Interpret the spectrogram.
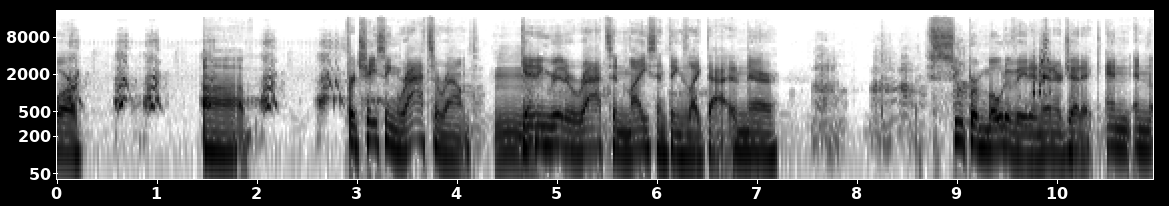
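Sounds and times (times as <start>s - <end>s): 
speech: 0.0s - 0.4s, 1.5s - 2.0s, 2.9s - 10.9s
small Jack Russell terrier barking: 0.0s - 1.1s, 2.0s - 2.9s.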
